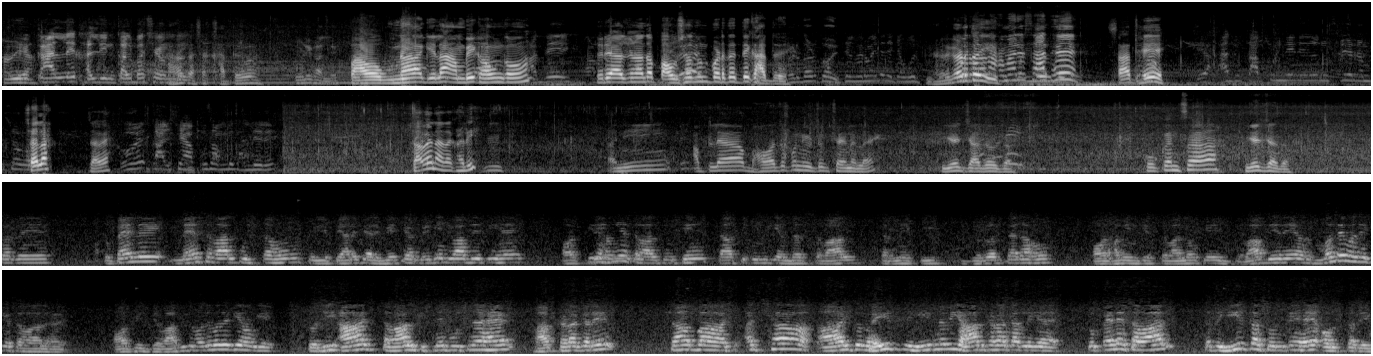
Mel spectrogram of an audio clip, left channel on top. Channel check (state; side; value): different; both; correlation 0.00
